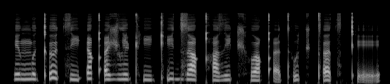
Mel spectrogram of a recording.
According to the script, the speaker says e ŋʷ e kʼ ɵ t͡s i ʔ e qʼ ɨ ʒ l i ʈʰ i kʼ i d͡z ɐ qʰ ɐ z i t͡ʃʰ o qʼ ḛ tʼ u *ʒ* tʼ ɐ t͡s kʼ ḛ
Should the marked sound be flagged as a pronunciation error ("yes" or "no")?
yes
